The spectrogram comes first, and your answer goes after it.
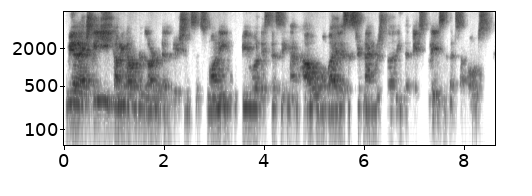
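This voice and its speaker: A man organizing an event, speaking haltingly with many fillers. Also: lowish voice, little pitch movement, a bit bright. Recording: echoey hall, from far off.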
